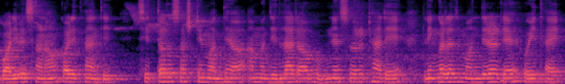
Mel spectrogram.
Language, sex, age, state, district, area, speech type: Odia, male, 18-30, Odisha, Khordha, rural, spontaneous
